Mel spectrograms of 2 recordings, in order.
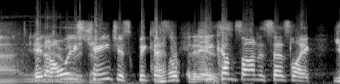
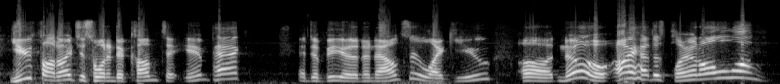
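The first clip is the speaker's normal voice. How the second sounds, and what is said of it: Imitates another person's voice. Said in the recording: “this is a great Don Callis impression... That really was actually. That was actually really good.”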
